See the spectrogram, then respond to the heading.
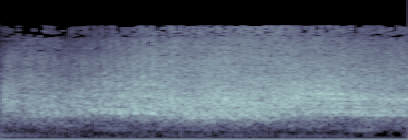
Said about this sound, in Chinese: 黑色的小卡车突然来了一个急刹车，他笑着打起招呼。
